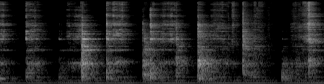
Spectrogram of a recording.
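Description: A spoon scrapes hot apple cookie filling from a metal pot, about eight rhythmic, close strokes with short pauses between them.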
